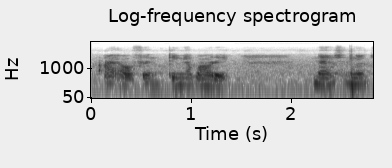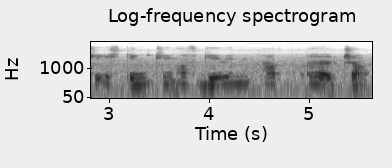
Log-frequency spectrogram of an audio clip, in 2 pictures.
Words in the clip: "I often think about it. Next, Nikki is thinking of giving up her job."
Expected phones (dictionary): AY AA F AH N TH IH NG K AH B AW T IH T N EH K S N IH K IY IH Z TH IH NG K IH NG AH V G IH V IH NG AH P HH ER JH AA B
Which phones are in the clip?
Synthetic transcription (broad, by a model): AY AA F AH N T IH NG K AH B AW T IH T N EH K S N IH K IY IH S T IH NG K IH NG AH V G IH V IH NG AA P HH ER JH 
